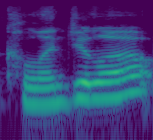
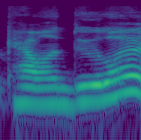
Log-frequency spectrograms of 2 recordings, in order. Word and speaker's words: calendula: um we have H calendula or kalandula it's just depends on how you want to pronounce it this one actually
